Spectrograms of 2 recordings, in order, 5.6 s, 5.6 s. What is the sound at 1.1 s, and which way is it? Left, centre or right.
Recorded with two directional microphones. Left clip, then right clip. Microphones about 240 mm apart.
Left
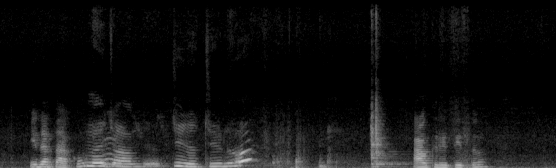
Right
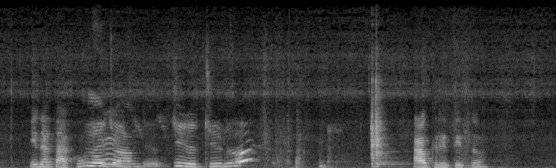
A woman's voice, centre.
